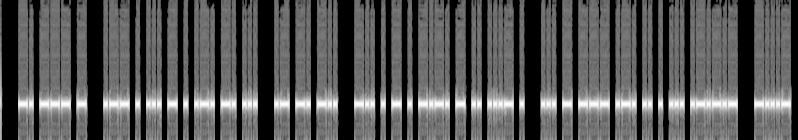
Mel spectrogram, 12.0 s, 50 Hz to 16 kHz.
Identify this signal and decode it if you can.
Morse code, heard as a keyed tone, about 30 wpm, 1000 Hz. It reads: NOT WESTERNS AND DETECTIVE STORIES. <BT>
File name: qotdfiles / 30wpm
